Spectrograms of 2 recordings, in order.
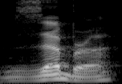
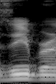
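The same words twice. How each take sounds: First: Zebra is said with a British pronunciation. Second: Zebra is said with a non-British pronunciation.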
